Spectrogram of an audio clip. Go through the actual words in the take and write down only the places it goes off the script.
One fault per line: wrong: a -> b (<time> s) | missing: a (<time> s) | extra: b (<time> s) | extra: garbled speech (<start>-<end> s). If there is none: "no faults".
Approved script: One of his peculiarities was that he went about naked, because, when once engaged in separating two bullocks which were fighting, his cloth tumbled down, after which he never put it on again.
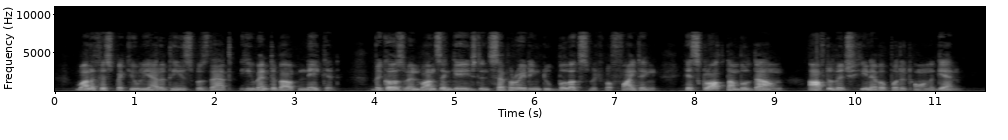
no faults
